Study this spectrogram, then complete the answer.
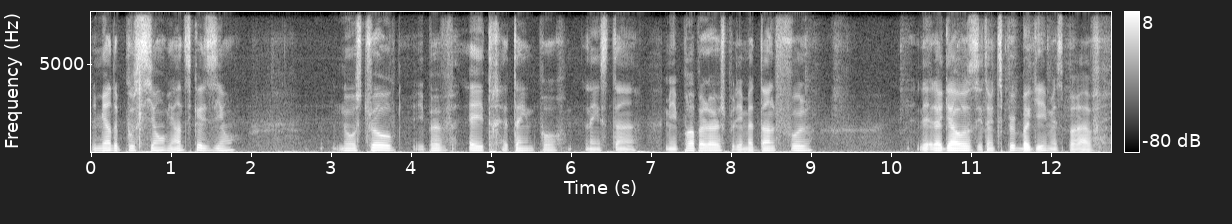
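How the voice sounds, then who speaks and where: In a Quebec accent, the speaker talks at a fairly slow pace with flat, monotone intonation and long, frequent pauses. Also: man, medium pitch for a man. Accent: Québécois French. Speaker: flight simulator gamer. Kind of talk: gameplay tutorial commentary. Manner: casual.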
